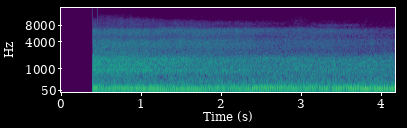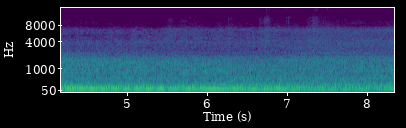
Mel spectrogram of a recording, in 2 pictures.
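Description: Steady low motor-vehicle engine hum with road traffic noise; the sound drops out completely for a split second at the very start.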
